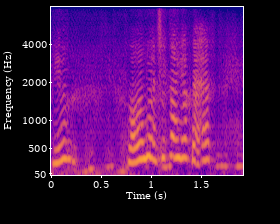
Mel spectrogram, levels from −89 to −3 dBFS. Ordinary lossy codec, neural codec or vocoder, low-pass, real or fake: none; codec, 16 kHz, 0.5 kbps, FreqCodec, smaller model; none; fake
